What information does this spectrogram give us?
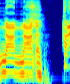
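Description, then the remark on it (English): A drawn-out, voiced 'ahh' breath builds for almost a second, then after a brief silence a sharp, noisy burst erupts, like a single sneeze. “Is there a Japanese cultural thing you do after someone sneezes?”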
